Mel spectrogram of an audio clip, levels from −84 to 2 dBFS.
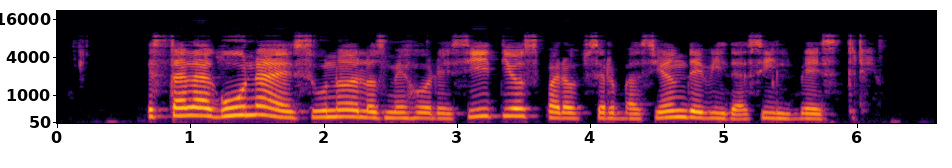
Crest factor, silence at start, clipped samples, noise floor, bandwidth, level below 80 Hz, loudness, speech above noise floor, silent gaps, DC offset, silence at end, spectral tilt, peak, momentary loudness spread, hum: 16 dB; 0.15 s; under 0.1%; -46 dBFS; 9.6 kHz; -58 dBFS; -17 LUFS; 29 dB; none; under 0.1%; 0.5 s; -3.5 dB/octave; 0 dBFS; 11 LU; none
